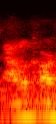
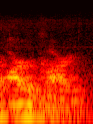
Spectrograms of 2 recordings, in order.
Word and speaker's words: Alucard: You know, the big battle about Alucard, is it Alucard or Alucard? It's Alucard, it's Dracula backwards, but, you know, you bet.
